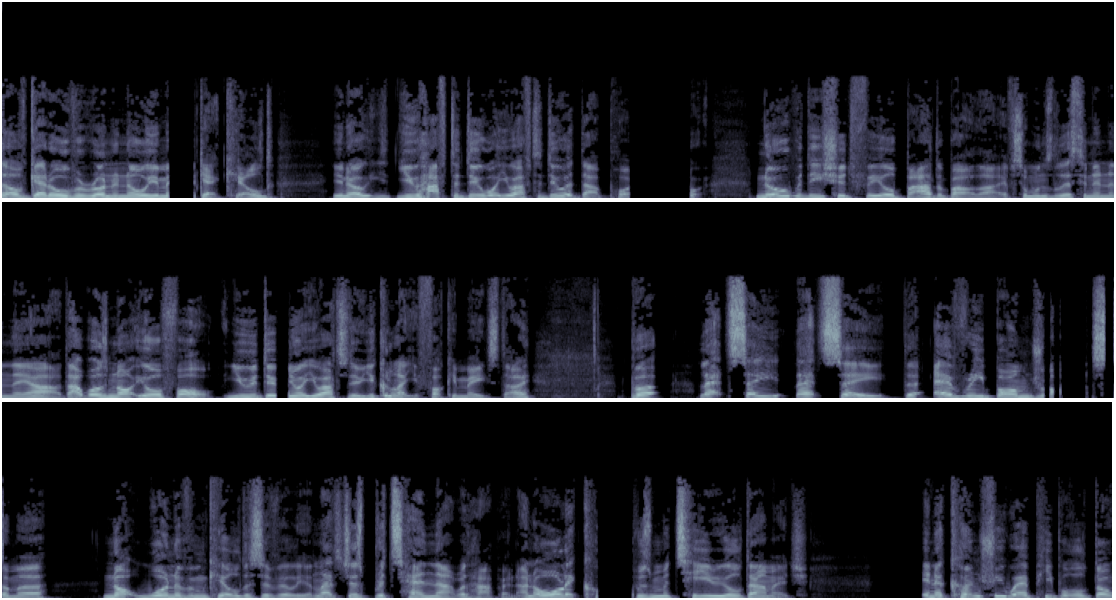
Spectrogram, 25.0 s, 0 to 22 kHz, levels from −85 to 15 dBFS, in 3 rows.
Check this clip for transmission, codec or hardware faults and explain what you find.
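Five digital broadcast dropouts break up the speech. They occur at 1.24 to 1.45 s after "overrun and all your", 4.70 to 5.17 s after "to do at that", 10.39 to 10.50 s before "what you had to", 16.15 to 16.69 s, and 21.14 to 21.42 s. The receiver lost valid frames and muted until clean ones returned. Each gap begins with a very fast fade of about 8 ms, then drops to silence, and the audio sent during the gap is gone. At 16.15 s the loss comes as several short holes over about half a second, the longest about 0.17 s.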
